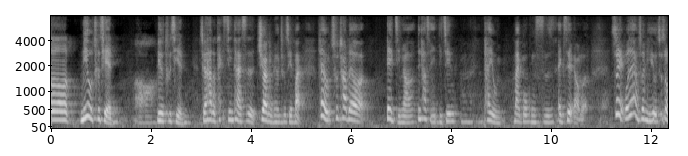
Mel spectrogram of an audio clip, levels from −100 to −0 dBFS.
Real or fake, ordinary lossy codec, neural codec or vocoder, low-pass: fake; none; codec, 16 kHz, 1 kbps, FunCodec, trained on LibriTTS, 50 frames a second; none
